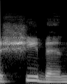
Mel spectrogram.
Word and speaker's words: Sheban: It's a sheban, that's how you say it, like the sheba empire, a sheban temple in Yemen.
